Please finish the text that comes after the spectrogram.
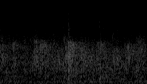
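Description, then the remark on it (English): An audience at Union Grove claps steadily for a player who just scored 1,000 points, in a dense, sustained patter of many hands, moderately loud and even throughout, with no voices standing out. “We can clap it up for him.”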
